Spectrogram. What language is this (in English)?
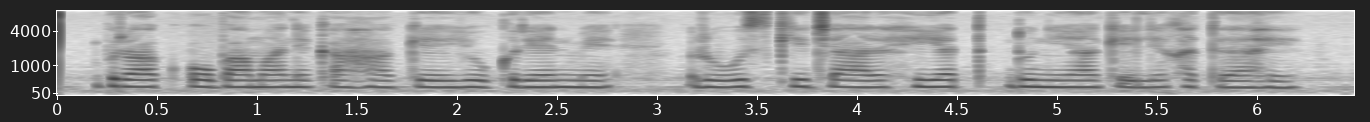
Urdu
